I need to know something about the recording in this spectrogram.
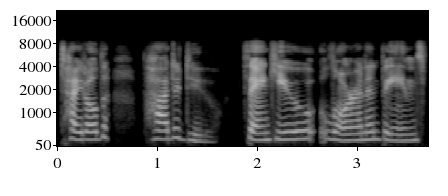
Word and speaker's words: Pas de Deux: Today we are on episode 6 titled Padu. Thank you Lauren and Beans for the pronunciation cuz I didn't know how to say it.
